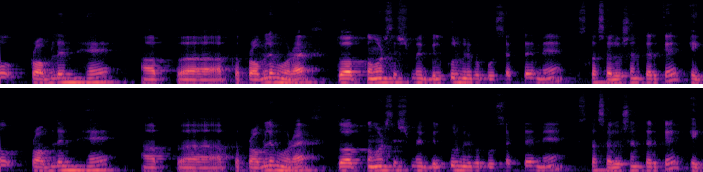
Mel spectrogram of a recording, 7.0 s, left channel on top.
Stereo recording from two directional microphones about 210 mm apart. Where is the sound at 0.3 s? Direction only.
25° left (ahead or behind).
